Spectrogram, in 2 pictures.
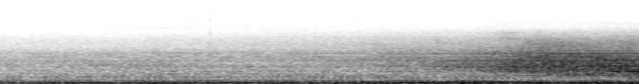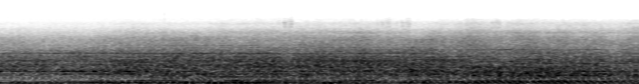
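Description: A train approaching and then running past: a broad rushing noise that builds over about three seconds, then holds loud and steady with faint tones in it.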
